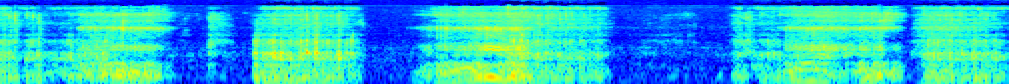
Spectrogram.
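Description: Loud, rattling snores on each breath, roughly every two to three seconds, with quiet gaps between; heavy snoring during sleep.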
